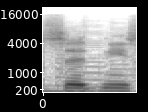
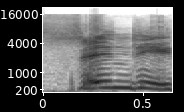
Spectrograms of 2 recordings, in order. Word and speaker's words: Cindy: this s candy and Sydney's house that it's Cindy not Sydney candy and Cindy's house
